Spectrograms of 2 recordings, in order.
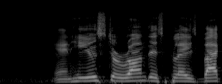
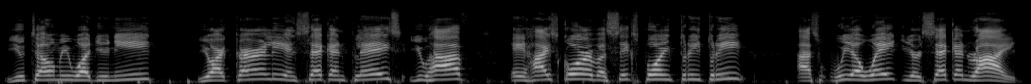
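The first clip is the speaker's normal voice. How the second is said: upbeat PA call to surfers, higher and louder; announcer voice; 4 semitones higher, 5 dB louder than usual. Real, not acted. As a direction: call out the standings over the beach. Announcing heat standings on mic.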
